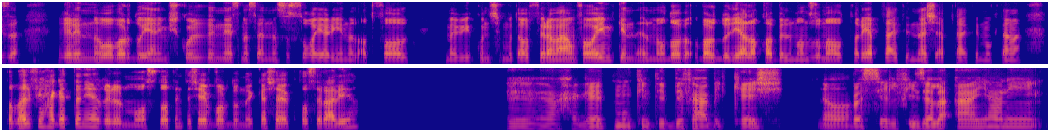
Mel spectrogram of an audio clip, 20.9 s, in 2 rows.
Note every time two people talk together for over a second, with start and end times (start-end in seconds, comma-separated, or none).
none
